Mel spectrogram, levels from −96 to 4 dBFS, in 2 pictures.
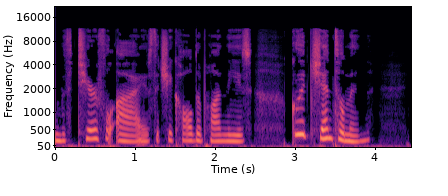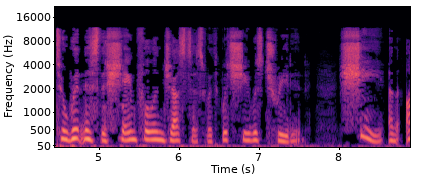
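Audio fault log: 4.62 s to the end: adaptive stream at a lower bitrate. The speech abruptly takes on heavier codec artefacts, with no gap. This fits a switch from around 96 kbit/s AAC to a 16 kbit/s HE-AAC version as the connection slowed.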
